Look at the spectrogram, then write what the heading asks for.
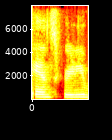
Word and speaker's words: Sanskriti: Did I pronounce that correctly? It's Sanskriti, but yeah, I mean, people usually find it.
